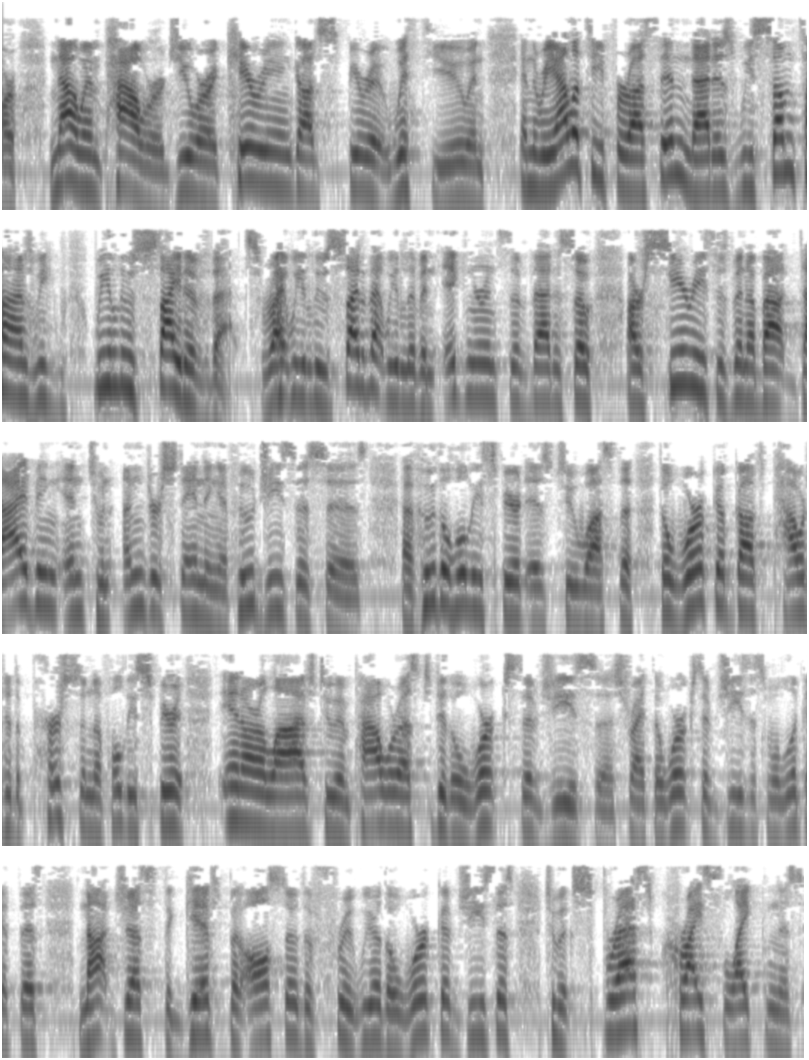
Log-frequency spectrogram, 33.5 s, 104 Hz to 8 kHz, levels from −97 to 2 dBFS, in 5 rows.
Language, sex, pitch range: English, male, 140-175 Hz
